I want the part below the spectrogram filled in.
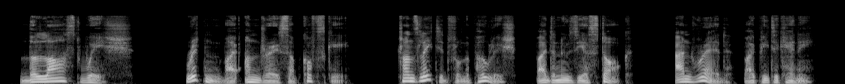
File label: Intro, Audiobook; The Witcher Saga; The Last Wish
